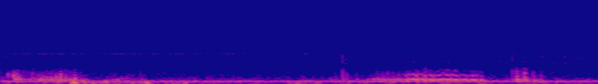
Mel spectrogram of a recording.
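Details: Cat purring while snoring, a low continuous rumbling drone with louder breathy snore-like swells at the start and again around three seconds.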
